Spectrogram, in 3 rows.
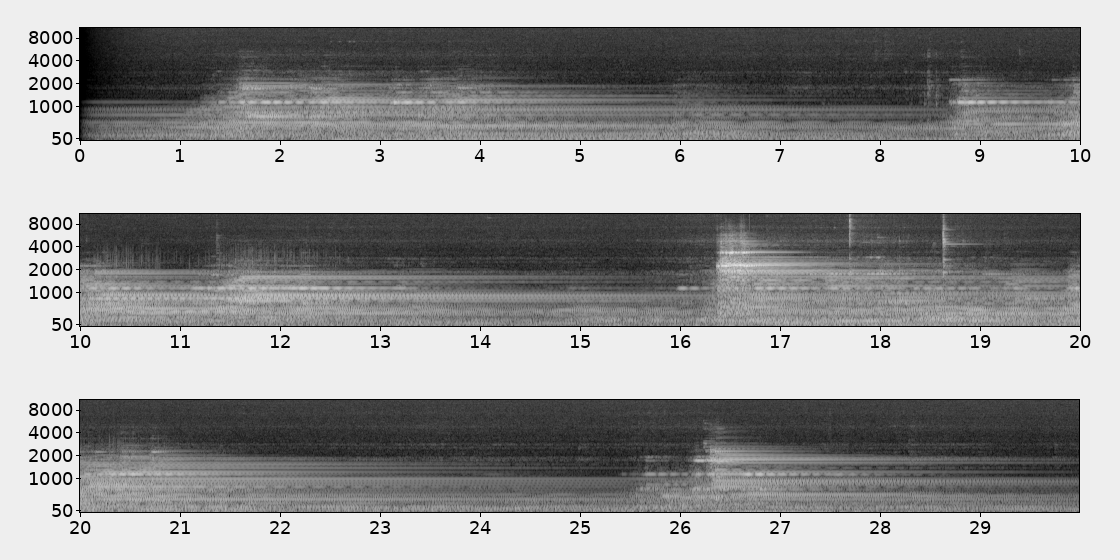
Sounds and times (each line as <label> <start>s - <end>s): strings 12.6s - 29.9s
